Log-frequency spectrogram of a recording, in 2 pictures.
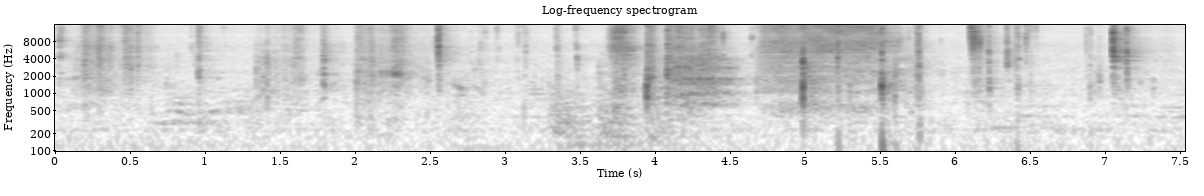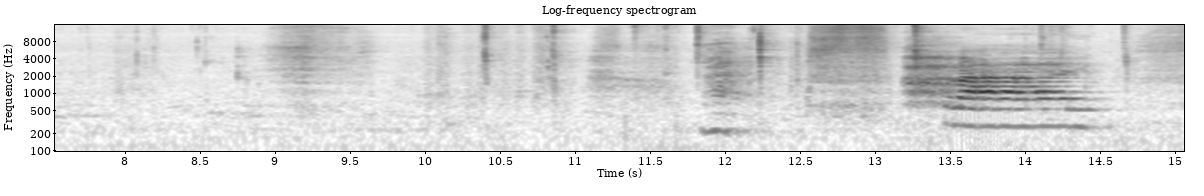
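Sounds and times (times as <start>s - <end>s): crunching and chewing: 0.0s - 4.2s, 4.9s - 9.0s.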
